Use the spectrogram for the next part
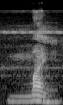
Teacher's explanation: Consonant sound which are produced putting two lips together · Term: bilabial sound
